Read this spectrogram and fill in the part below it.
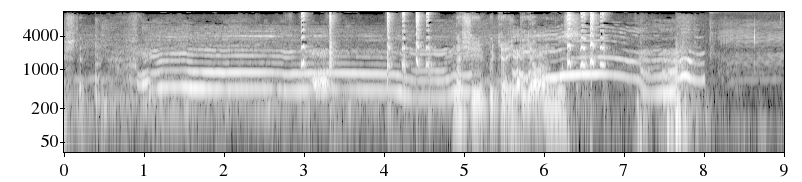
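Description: A dog howls in long, wavering notes.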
